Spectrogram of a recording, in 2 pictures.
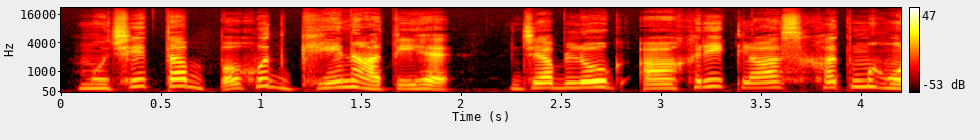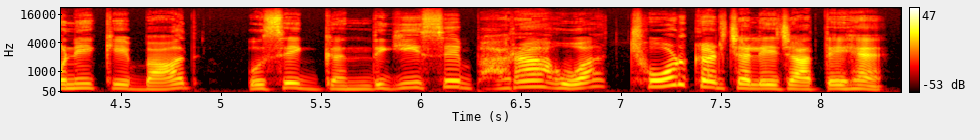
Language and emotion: Hindi, disgusted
